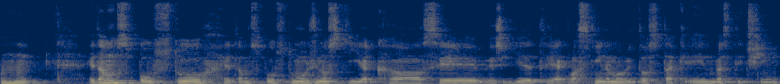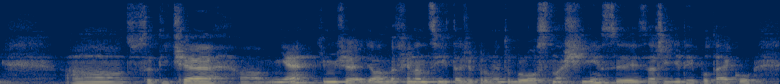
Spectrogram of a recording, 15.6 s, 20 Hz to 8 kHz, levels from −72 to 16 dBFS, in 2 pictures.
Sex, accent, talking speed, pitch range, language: male, native, 125 wpm, 135-150 Hz, Czech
